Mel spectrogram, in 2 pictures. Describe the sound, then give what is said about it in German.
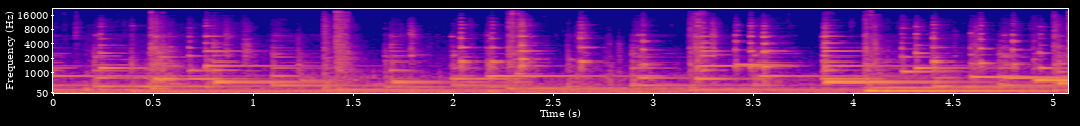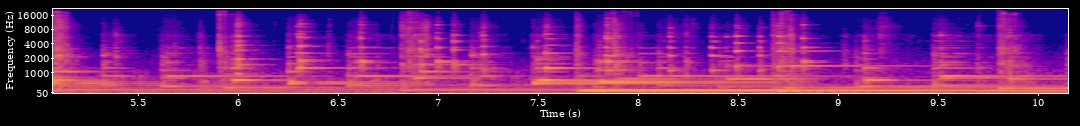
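A mechanical music player plucks out a bright, harp-like melody with steady repeating notes and ringing tones, fairly loud with no voices. “Diese hier, die zupft wie eine Harfe.”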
